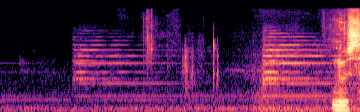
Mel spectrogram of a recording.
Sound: bell tolling

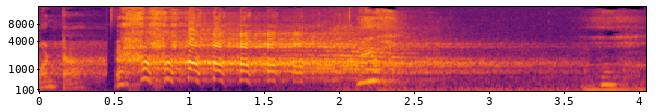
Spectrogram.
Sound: Boss laughing out loud

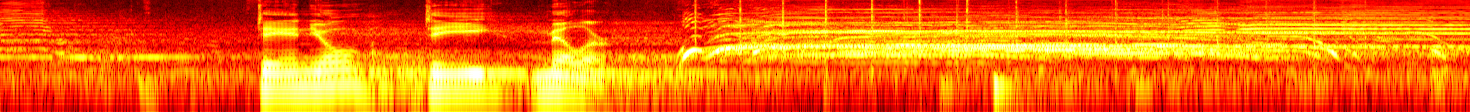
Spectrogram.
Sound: students cheering

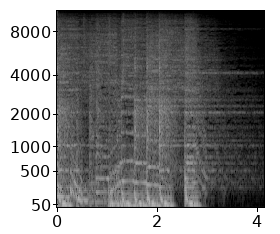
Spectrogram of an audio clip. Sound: clap

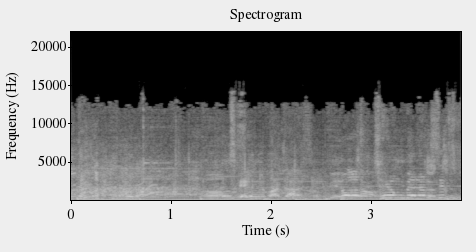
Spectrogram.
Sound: laughing

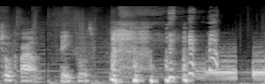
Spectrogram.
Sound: laughter

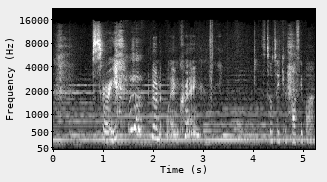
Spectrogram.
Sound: sobbing

